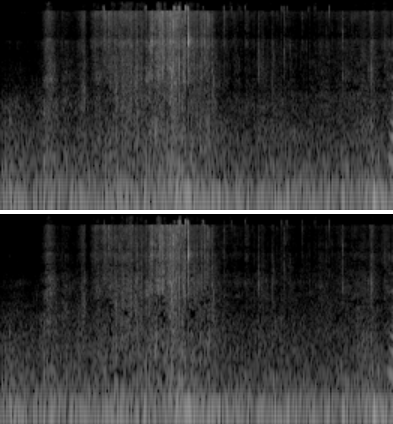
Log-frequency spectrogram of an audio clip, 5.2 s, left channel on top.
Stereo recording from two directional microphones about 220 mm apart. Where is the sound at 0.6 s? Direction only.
Centre (ahead or behind).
